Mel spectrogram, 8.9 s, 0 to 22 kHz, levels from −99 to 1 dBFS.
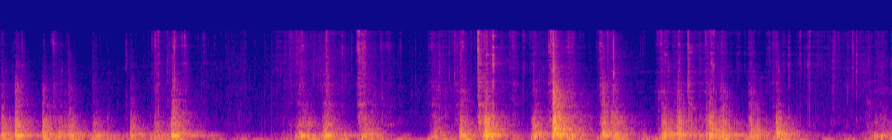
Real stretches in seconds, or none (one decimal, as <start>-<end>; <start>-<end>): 0.0-6.4; 7.7-8.9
